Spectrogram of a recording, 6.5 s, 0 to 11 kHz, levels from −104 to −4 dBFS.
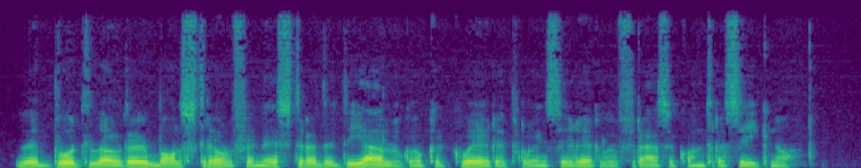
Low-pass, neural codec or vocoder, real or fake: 9.9 kHz; none; real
